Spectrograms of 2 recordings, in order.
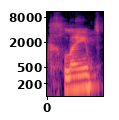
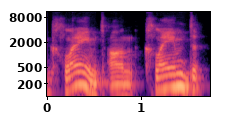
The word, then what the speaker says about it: clamped: wild cats huge paws，这个呢就是音标里面的 all paws are clamped onto，你不能读成 claimed onto，不能断得太开。OK。Clamped 这个 p 后面的 d 呢偏 t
